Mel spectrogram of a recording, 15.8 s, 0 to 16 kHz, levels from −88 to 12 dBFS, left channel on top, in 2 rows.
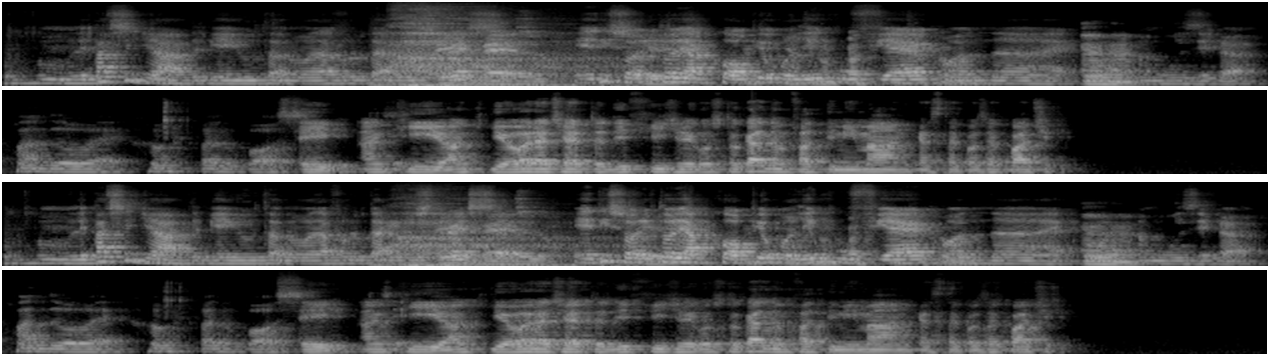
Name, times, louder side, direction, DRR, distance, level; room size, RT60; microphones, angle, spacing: voice 1, 0.0-3.0 3.6-9.8, right 1 dB, 35° right, 0 dB, 6.3 m, -31 dB
Breathing, 2.3-5.8, left 2 dB, 35° left, 1.0 m, -37 dB
voice 2, 2.7-3.4 4.0-4.2 4.6-5.4 5.8-6.1 6.7-7.1 9.7-14.4, left 1 dB, 80° left, 1 dB, 6.0 m, -30 dB
24.5 x 9.9 x 2.4 m, 0.36 s
head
